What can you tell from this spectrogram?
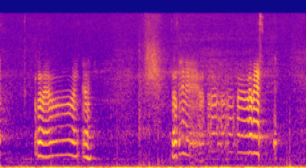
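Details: A pet Scottish Fold, female, talking to a fly with drawn-out warbling meows, each bending down at the end, broken by short chirps and a brief breathy pause, with low background hum throughout.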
